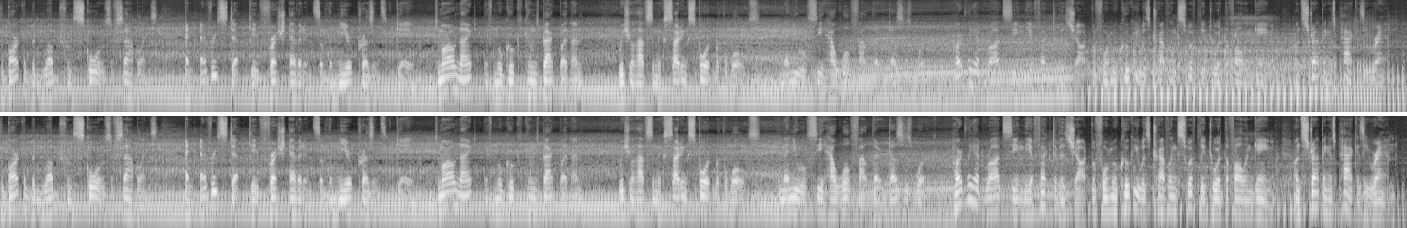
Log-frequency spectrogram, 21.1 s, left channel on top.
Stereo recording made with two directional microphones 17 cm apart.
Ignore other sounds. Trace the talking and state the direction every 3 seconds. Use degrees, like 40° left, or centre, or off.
50° right, 30° right, 10° left, 10° right, 40° right, 40° right, 40° right.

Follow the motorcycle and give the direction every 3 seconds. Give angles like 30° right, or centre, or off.
50° right, 30° right, 20° right, centre, 20° left, 40° left, 50° left.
